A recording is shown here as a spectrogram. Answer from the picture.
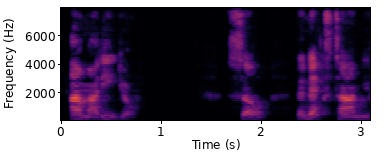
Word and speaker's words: Amarillo: bordering neighbor is Mexico the correct way to say that city name is actually a MIDI yo so the next time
